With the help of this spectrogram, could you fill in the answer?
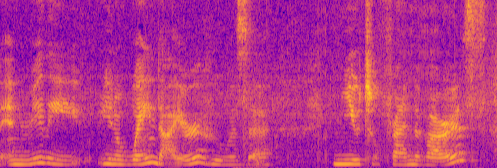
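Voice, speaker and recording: A woman with a French accent talks at a very slow pace and a medium pitch, with noticeable background noise behind her. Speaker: shaman, spiritual coach and author. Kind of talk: interview conversation.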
